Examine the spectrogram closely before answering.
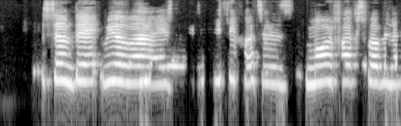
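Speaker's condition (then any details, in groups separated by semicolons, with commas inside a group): Cerebral palsy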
